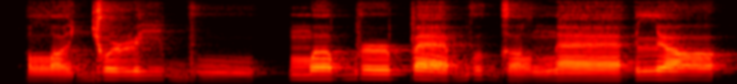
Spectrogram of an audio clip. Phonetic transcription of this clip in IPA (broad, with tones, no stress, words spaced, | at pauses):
lˠə˨ɟʊ˦ ɭi˦bu˨ | mʌ˦ bə˞˦pæ˦˨bʊ˦ ɡʌ˨lˠnæ˦ | lʲɑ˦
